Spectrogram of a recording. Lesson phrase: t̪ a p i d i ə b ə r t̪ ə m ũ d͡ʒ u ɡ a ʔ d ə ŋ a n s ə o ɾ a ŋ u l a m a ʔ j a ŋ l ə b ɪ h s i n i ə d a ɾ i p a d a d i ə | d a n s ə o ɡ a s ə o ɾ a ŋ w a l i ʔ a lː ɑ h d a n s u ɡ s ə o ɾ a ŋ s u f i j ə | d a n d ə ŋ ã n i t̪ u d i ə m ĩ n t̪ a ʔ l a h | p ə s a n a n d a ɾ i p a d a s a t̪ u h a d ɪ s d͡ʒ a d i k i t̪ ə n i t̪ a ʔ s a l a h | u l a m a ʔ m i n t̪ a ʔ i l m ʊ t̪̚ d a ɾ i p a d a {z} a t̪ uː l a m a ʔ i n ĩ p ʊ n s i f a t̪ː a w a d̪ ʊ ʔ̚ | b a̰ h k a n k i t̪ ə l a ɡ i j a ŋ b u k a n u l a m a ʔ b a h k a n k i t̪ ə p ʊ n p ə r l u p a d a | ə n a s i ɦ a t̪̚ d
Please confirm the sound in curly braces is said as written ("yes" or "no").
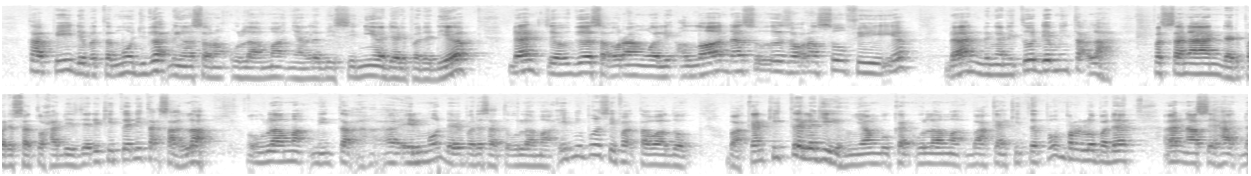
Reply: no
